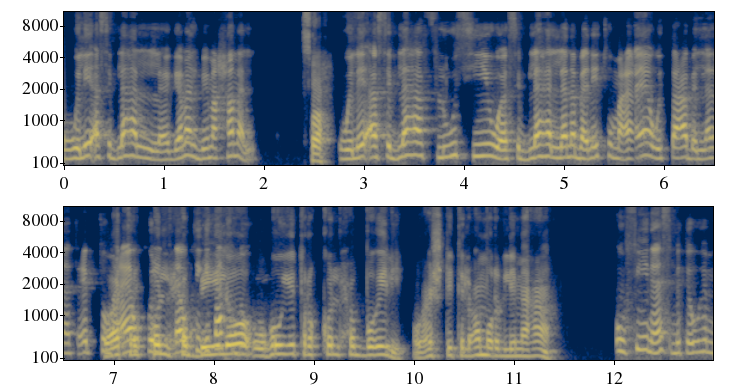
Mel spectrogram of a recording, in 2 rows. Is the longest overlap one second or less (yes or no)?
no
